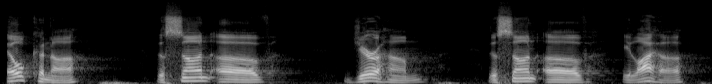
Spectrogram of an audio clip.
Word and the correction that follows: Elihu: That's actually Elihu, I believe.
